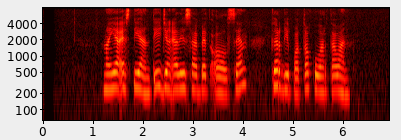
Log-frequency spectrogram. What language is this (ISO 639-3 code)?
sun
